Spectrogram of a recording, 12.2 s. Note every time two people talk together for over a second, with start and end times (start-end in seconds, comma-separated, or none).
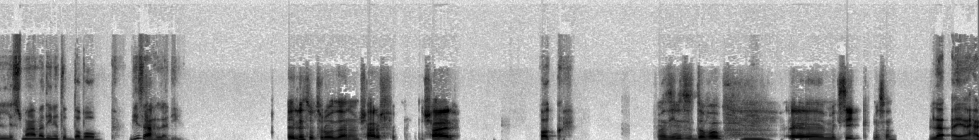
none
